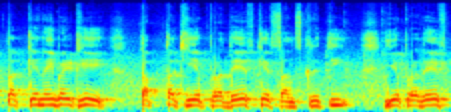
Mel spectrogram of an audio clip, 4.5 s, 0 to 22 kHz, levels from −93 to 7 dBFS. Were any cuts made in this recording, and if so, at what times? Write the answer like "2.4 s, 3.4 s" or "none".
none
